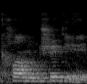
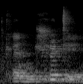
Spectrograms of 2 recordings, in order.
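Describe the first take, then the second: First: The first syllable has a full vowel. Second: The first syllable has a weak schwa vowel. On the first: It is hard to hear which syllable carries the stress. The speaker calls it wrong. "it sounds like I'm stressing and stressing" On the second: It is clearer which syllable carries the stress. The speaker calls it right. "if we make that weak"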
